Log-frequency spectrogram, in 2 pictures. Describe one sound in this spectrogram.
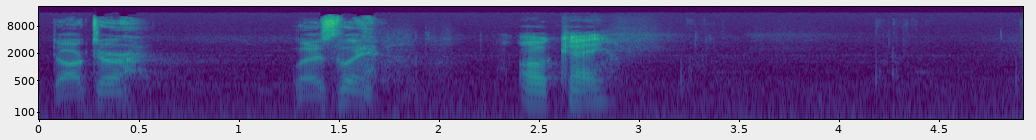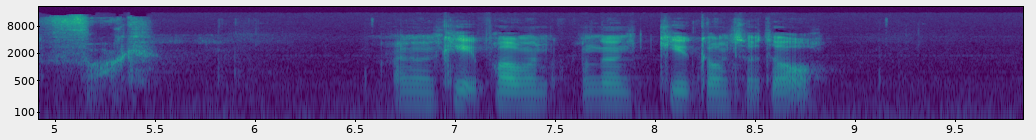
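A man calls out and mutters in a low voice.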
